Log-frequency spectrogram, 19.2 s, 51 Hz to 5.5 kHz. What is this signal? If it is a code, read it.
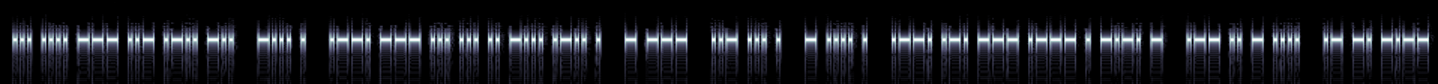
Morse code, heard as a keyed tone, about 25 wpm, 600 Hz. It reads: SHOULD BE POSSIBLE TO USE THE PROJECT WITH ANY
